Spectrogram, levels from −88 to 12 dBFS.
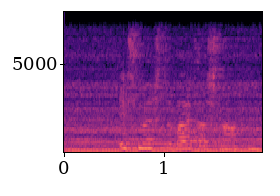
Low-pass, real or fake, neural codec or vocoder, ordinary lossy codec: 7.2 kHz; fake; codec, 16 kHz, 16 kbps, FreqCodec, larger model; Opus, 64 kbps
